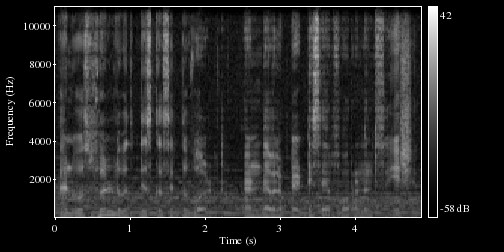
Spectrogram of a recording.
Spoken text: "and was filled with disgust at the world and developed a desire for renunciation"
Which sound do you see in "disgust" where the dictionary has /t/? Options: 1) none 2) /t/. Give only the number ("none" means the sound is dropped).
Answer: 1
